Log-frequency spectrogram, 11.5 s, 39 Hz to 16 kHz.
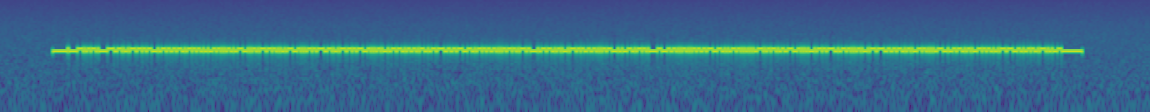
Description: RTTY (75 baud, 170 Hz shift), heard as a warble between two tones, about 1100 Hz centre. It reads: THE MAIN PURPOSE FOR THE ORGANIZATION IS EVANGELISM, MISSIONARY WORK TARGETING YOUNG PEOPLE.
